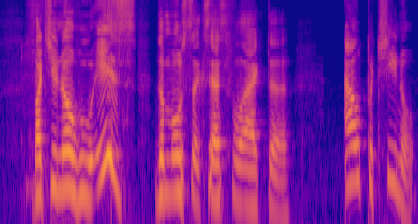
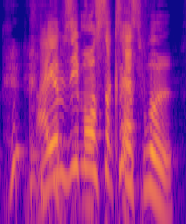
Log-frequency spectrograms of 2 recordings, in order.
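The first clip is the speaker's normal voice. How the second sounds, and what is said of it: Put-on German accent. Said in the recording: “said in a German accent, it sounds like, whoa.”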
